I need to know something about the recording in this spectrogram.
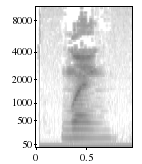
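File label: "ngueng5", Teochew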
